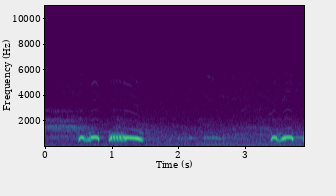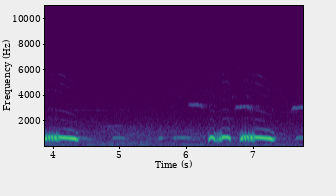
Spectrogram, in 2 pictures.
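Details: Spotted dove cooing in the morning, used as a lure call to provoke other doves; three phrases about every three seconds, each a short double coo then a longer falling coo, with faint quieter coos between.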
